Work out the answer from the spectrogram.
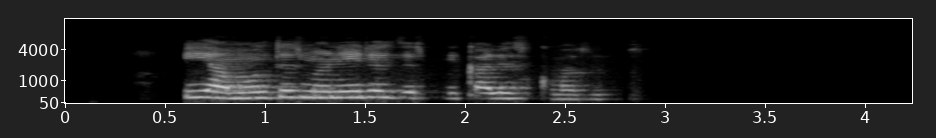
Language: Catalan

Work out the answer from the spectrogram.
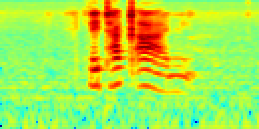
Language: Tswana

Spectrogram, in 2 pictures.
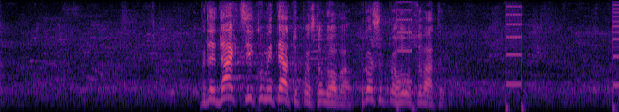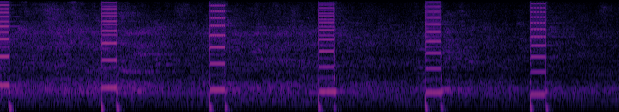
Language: Ukrainian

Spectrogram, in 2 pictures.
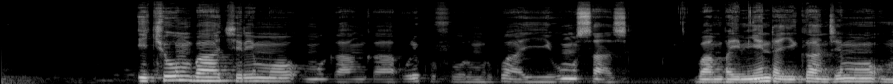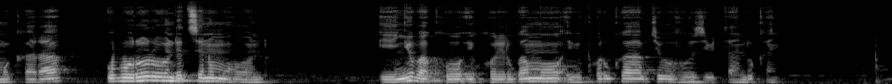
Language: Kinyarwanda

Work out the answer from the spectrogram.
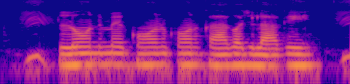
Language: Bhojpuri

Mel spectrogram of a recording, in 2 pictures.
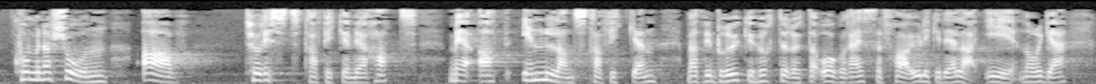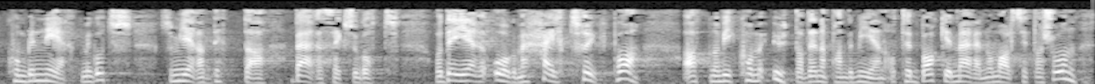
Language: Norwegian Nynorsk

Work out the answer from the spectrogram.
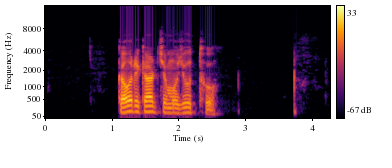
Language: Indus Kohistani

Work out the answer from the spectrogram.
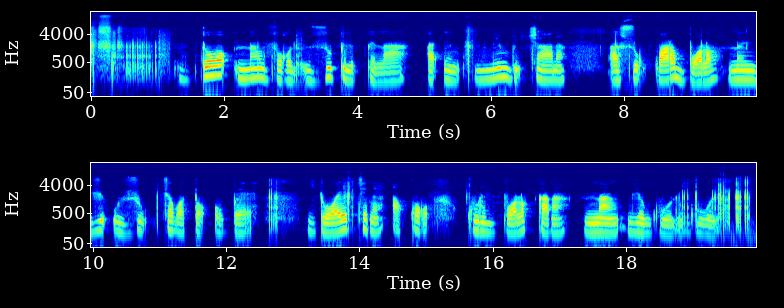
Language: Southern Dagaare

